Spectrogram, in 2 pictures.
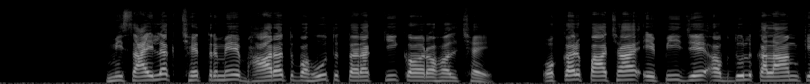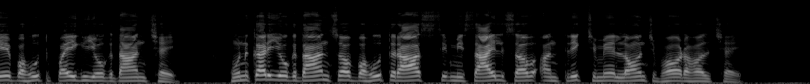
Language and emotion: Maithili, neutral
